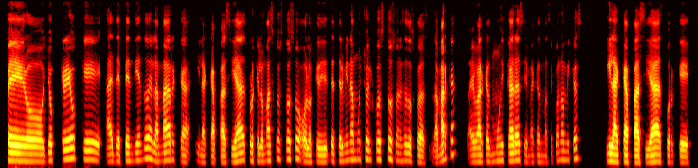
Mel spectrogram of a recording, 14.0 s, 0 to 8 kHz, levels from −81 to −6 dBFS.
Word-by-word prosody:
pero 135 -3 +6
yo 145 +3 -3
creo 175 +3 +3
que, 160 -3 -1
ah, 125 +1 -1
dependiendo 140 +6 -4
de 180 -2 +1
la 135 -3 0
marca 140 -3 -1
y 135 -2 -19
la 115 -2 -6
capacidad, 120 +6 0
porque 140 -2 -5
lo 130 - -2
más 140 +1 -3
costoso 170 +1 -5
o 130 - -1
lo 120 -1 -4
que 125 - -6
de 120 0 -2
determina 135 +5 -5
mucho 160 +1 -8
el 155 -2 -6
costo 165 +2 -3
son 140 -3 -12
esas 140 +1 -7
2 135 -2 -4
cosas, 110 -3 -3
la 105 - -5
marca, 245 +1 +1 0.2
hay 120 +1 -6
marcas 125 0 -1
muy 135 +2 -8
caras 145 +2 +2
y 120 - -11
hay - - -12
marcas 115 +1 -13
más 110 +2 -18
económicas, 155 +5 -9 0.4
y 135 - +2
la 125 -2 +8
capacidad 120 +1 +4
porque 110 -1 -4
135 Hz, 185 wpm, -26 LUFS, 120-150 Hz, 0.4 s, la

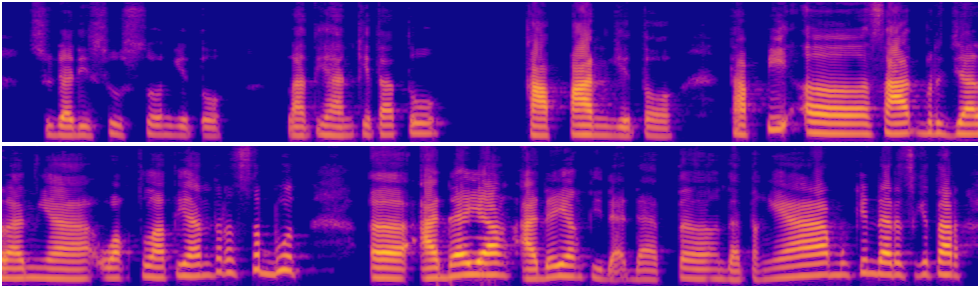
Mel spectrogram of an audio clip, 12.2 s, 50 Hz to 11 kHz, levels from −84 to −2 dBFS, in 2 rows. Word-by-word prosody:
sudah 170 -2 -5
disusun 175 +1 -12
gitu, 155 -1 -12 0.4
latihan 160 +1 -5
kita 175 0 -6
tuh 195 - -10 0.5
kapan 170 +1 +4
gitu. 155 -2 -9 0.3
Tapi, 175 +9 -2
eee, 195 -2 +3
saat 195 +1 +5
berjalannya 185 -2 -2
waktu 190 +1 -5
latihan 220 +3 0
tersebut, 295 +2 -5 0.4
eee, 190 -2 +6
ada 190 +5 +5
yang 245 -1 +6
ada 175 +2 +1
yang 210 0 -1
tidak 180 -4 -10
dateng, 170 +2 -8
datangnya 195 +9 +1
mungkin 245 +3 -10
dari 245 -2 +1
sekitar 245 0 +1
190 Hz, 130 wpm, -23 LUFS, 175-220 Hz, 0.5 s, eee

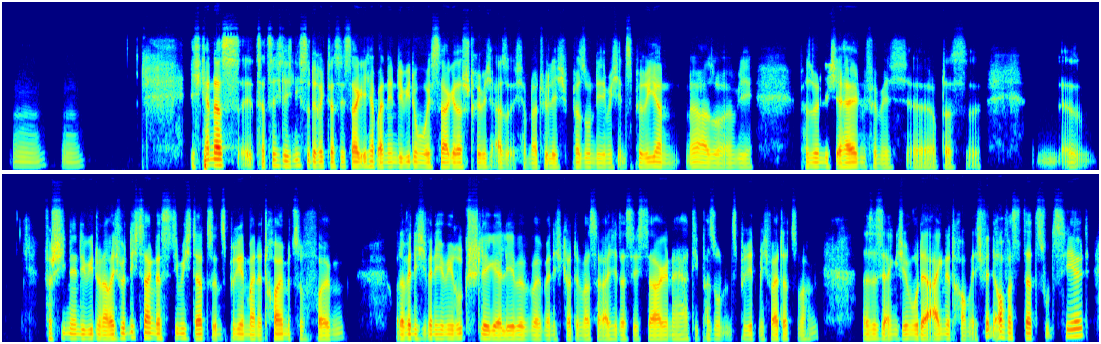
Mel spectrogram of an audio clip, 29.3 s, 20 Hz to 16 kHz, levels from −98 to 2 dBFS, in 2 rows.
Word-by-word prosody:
Mhm, 105 +3 -14 0.2
mhm. 100 +2 -16 1.5
Ich - - -2
kenne 125 +2 +8
das 130 0 +9 0.2
tatsächlich 120 -3 -2
nicht 125 +2 -4
so - - -2
direkt, 105 0 0
dass 100 0 0
ich 105 -1 -5
sage, 105 -1 +6
ich 105 - -2
habe 110 - +5
ein 95 - -5
Individuum, 100 +1 -1
wo 95 - 0
ich 95 - -1
sage, 95 0 +4
das 95 0 +3
strebe 95 - -1
ich - - -6
also, - - -1
ich - - -10
habe - - -12
natürlich 90 0 -4
Personen, 95 0 -4
die 95 -1 -3
mich 95 0 -5
inspirieren, 95 -2 -1
ne, 100 +2 -2
also 90 -2 -2
irgendwie 90 0 -8 0.6
persönliche 95 0 -1
Helden 95 +1 +5
für 85 - -7
mich, 85 +1 -11
äh, 470 0 -5
ob - - -10
das - - -8
äh, 435 +1 -16 1.0
ähm, 480 - -10 0.7
verschiedene 110 -2 +1
Individuen. 100 -1 -1
Aber 90 +1 +6
ich 95 - -5
würde 110 0 -1
nicht 125 0 -2
sagen, 115 -2 +5
dass 105 0 0
die 110 - -5
mich 105 -1 -2
dazu 100 0 +2
inspirieren, 100 +1 -1
meine 90 -1 +1
Träume 105 0 +3
zu 90 - -6
verfolgen 90 +5 -3 0.7
oder 95 +1 +1
wenn 100 - +5
ich 100 0 -3
wenn 100 - +1
ich 100 - -1
irgendwie 100 +1 0
Rückschläge 95 -2 +1
erlebe, 90 0 +1
weil 90 -1 -2
wenn 90 0 -3
ich 90 - -9
grad - - -3
irgendwas 90 +1 -4
erreiche, 95 +1 -1
dass 90 -1 -5
ich 90 - -7
sage: 90 +1 +3
„Na 90 0 -7
ja, 90 +1 -6
die - - -13
Person 95 -1 -8
inspiriert 95 0 -7
mich, - - -9
weiterzumachen.“ 100 +7 -2 0.6
Das 95 - -2
ist 100 0 -3
ja - - +3
eigentlich 100 -1 -4
irgendwo 95 +1 0
der - - +6
eigene 100 +1 +3
Traum. - - -5
Ich - - -5
find - - 0
auch, 130 -2 +5
was 110 - -3
dazu - - 0
zählt, 155 +3 0
95 Hz, 195 wpm, -26 LUFS, 90-105 Hz, 1.5 s, das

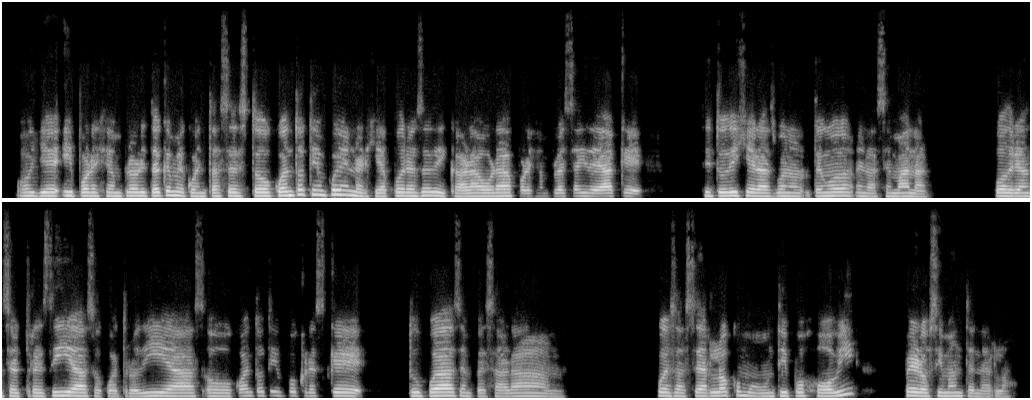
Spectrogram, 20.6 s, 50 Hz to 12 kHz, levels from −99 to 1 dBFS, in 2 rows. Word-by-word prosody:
Oye, 210 0 +2
y, 225 -1 +3
por 210 +1 +2
ejemplo, 210 0 0
ahorita 215 0 +4
que 250 - +4
me 230 -3 +2
cuentas 195 0 -2
esto, 210 +1 +3
¿cuánto 240 +5 +4
tiempo 280 -1 +2
y 280 - +6
energía 195 -7 0
podrías 205 0 +1
dedicar 200 -5 +1
ahora, 195 +1 +3
por 190 -2 -5
ejemplo, 180 0 -8
a - - +1
esa 195 +1 -7
idea 195 -1 +3
que, - - -4 0.6
si 220 -3 -1
tú 210 +1 +2
dijeras: 210 -3 +3
"Bueno, 195 -2 -3
tengo 210 +2 +1
en 200 - -4
la 180 -1 -5
semana 190 -2 -2 0.6
podrían 195 -1 +2
ser 195 0 -2
tres 195 -5 -4
días 215 -2 +3
o 185 - -6
cuatro 180 +1 -4
días", 200 0 +1
o 190 -1 -4
cuánto 215 +3 -6
tiempo 230 -1 -9
crees 205 -2 -10
que 210 -4 -1 0.4
tú 215 -2 -1
puedas 215 +1 +5
empezar 185 -2 -6
a 195 -1 -3 1.1
pues, 210 -3 -1
hacerlo 205 +3 0
como 220 -6 -4
un 190 +1 -5
tipo 215 +1 -2
hobby, 215 - -1 0.5
pero 215 -3 +3
sí 210 +2 -3
mantenerlo? 180 -5 -5
205 Hz, 160 wpm, -21 LUFS, 190-215 Hz, 1.1 s, y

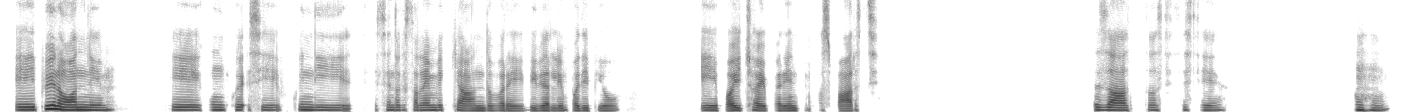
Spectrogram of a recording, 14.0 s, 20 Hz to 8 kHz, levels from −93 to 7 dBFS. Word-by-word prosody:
E 195 0 +3
più 250 - +9
i - - +15
nonni. 185 -4 +6 0.6
E 180 -1 -1
comunque 185 -1 -3
sì, 175 -2 -7
quindi, 175 - -2 0.2
essendo 175 +2 -6
che 175 - -9
stanno 175 -1 -4
invecchiando, 160 -2 -2
vorrei 150 -2 -4
viverli 155 0 -2
un 155 - -5
po' 160 -2 -4
di 160 0 -4
più 155 0 -7 0.8
e 165 0 -1
poi 155 +2 +2
c'ho 165 - -5
i 155 0 0
parenti 155 0 -3
un - - -22
po' - - -30
sparsi. - - -5 2.2
Esatto, 175 -1 +1
sì, 165 - -19
sì, 185 - -10
sì. 170 +1 -7 1.3
Mh-mh. 175 0 -1
170 Hz, 135 wpm, -25 LUFS, 160-180 Hz, 2.2 s, i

